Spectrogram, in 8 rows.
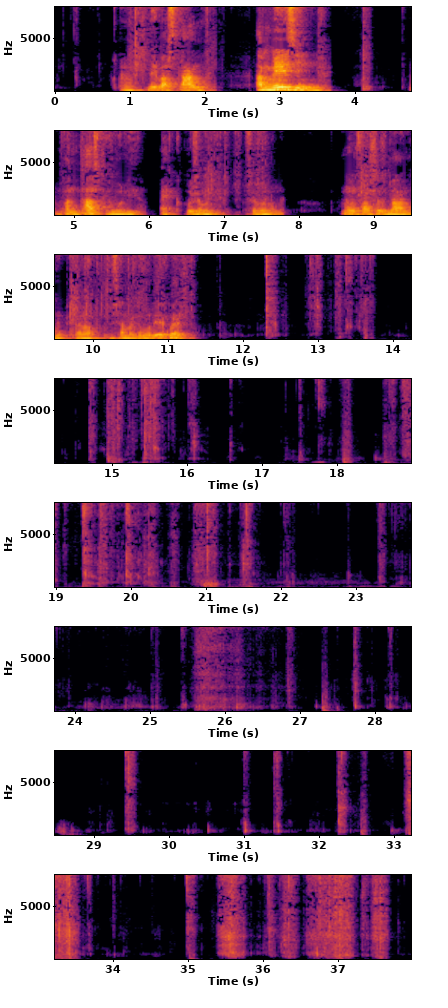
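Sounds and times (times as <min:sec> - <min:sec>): person chewing food: 0:00.0 - 0:01.2, 0:11.4 - 0:37.6.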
